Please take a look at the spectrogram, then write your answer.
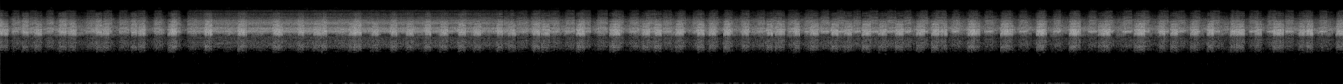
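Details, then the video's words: Many cicadas sing together in midsummer among Greek pines, a constant sizzling high-pitched buzz pulsing rapidly around three times per second, steady in loudness from start to finish. "Cicadas singing in midsummer - Nature sounds from the Greek fauna - Sounds of cicadas"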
